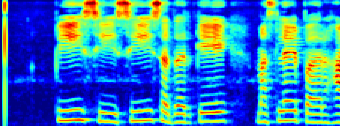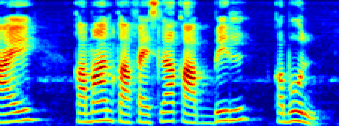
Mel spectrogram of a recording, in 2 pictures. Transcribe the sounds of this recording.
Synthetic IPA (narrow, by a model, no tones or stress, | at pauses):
piːsisisɐd̪əɾkemɐsləepɐɾɦaːi | kɐmaːnkafɛːslakaːbɪl | kɐbuːl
